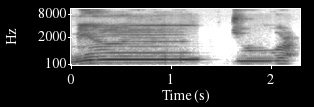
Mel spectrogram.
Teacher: প্রস্তুতি নিতে গেলে দেখবেন যে হরফটা যেটা যেমন গুন্নাটা তেমনই হবে যেহেতু পরে হরফ পাতলা জিম তাহলে আমার গুন্নাটাও পাতলা হয়ে যাবে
